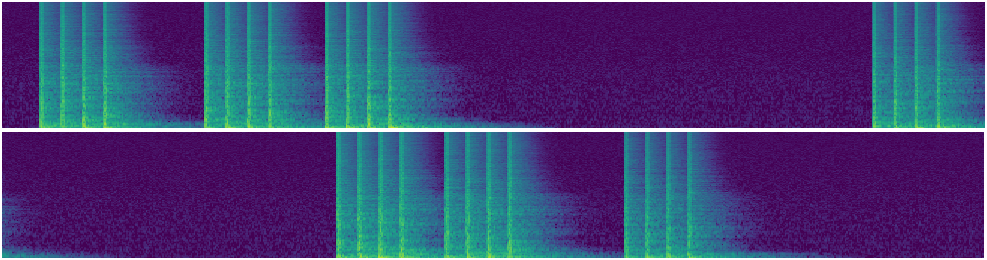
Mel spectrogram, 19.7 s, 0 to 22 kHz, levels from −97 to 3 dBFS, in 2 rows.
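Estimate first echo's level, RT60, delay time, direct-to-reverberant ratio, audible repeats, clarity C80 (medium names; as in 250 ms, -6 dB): no echo, 0.90 s, no echo, 8.0 dB, no echo, 13.5 dB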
